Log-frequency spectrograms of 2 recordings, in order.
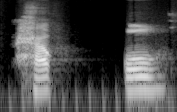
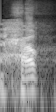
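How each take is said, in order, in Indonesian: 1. Konsonan akhirnya dilepas menjadi vokal. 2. Konsonan akhirnya ditahan dan dipotong pendek. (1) "akan tapi haqqu" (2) "tidak hak ya, tidak ada tertahannya suara hak ya"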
